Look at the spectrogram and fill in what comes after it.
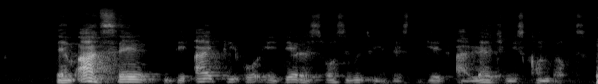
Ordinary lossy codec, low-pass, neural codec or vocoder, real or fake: none; 14.4 kHz; vocoder, 44.1 kHz, 128 mel bands, Pupu-Vocoder; fake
